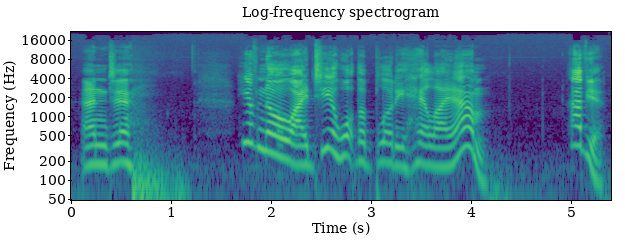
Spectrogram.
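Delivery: high, excited Scottish goblin; wheedling little red cap creature voice. Acted. Goblin speaks in story.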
